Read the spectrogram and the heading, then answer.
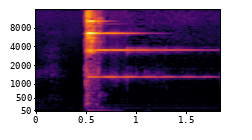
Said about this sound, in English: Well, that's fantastic, man. Where's that positivity bell?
